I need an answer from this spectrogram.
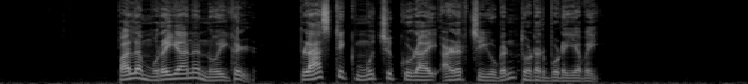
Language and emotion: Tamil, neutral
